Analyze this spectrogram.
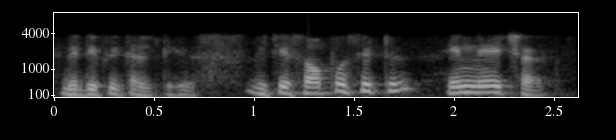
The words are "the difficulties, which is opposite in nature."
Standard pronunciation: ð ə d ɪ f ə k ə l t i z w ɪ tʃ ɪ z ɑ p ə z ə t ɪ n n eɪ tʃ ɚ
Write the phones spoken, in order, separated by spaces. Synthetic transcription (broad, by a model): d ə d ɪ f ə k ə l t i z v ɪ tʃ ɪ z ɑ p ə s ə t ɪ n n eɪ tʃ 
